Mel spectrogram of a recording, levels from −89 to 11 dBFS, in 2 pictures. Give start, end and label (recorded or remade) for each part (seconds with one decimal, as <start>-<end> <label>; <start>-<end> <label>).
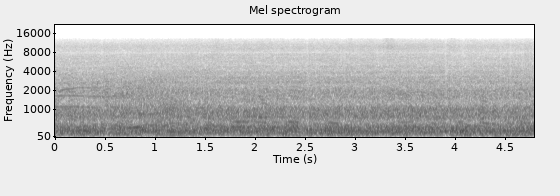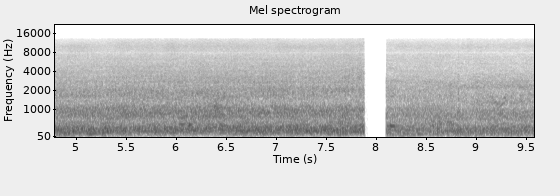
0.0-0.6 recorded; 0.6-1.6 remade; 1.6-4.5 recorded; 4.5-8.8 remade; 8.8-9.6 recorded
